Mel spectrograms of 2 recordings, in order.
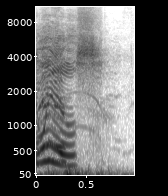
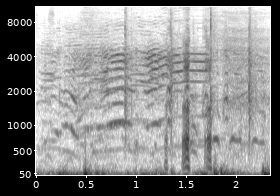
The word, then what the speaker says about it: Wills: It's going to bring up junior Cedric Sadie Willis. Wills. The PA announcer gets her name wrong every time. Sadie Wills.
